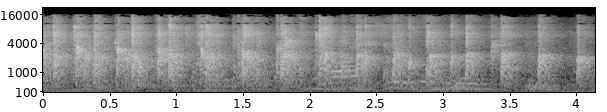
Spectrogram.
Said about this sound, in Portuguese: Será que você pode aplaudir Jesus só mais uma vez?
